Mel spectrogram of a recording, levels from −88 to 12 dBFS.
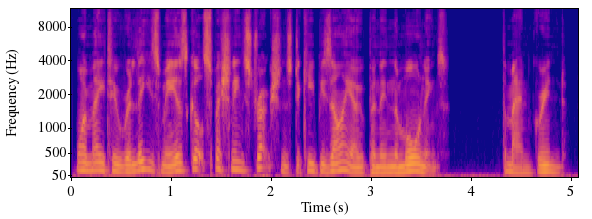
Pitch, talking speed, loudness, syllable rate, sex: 135 Hz, 235 wpm, -18 LUFS, 6.4 syllables/s, male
